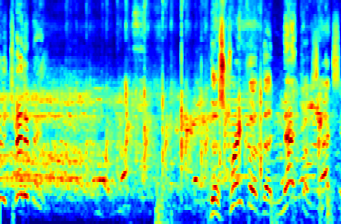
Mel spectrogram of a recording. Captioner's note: applause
